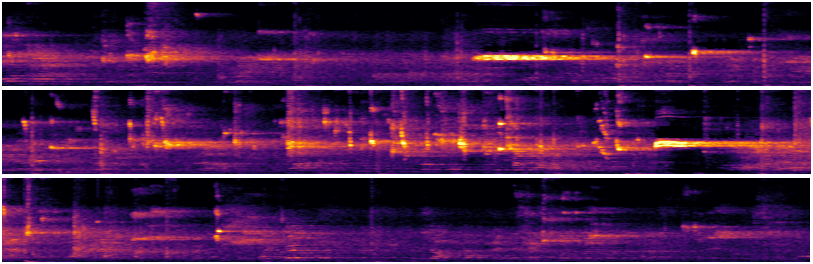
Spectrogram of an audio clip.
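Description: Young men shout and call out to each other across an echoing gym.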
